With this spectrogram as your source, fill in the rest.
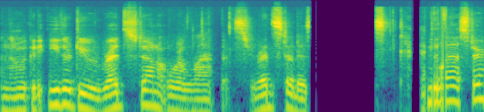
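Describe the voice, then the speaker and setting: A quiet man speaks at medium pitch and a moderate pace, with lively intonation. The sound is dry and close, with no echo. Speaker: gaming streamer. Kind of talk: live game stream chat. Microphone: quiet stream audio.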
